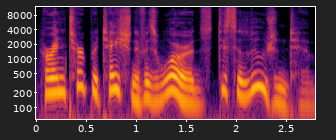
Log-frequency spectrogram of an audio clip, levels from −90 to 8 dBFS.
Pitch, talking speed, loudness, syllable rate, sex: 170 Hz, 150 wpm, -16 LUFS, 5.8 syllables/s, male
